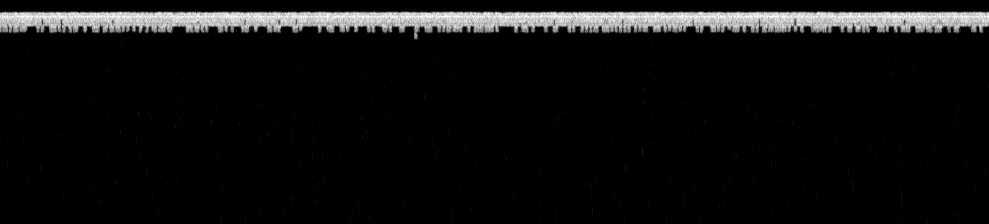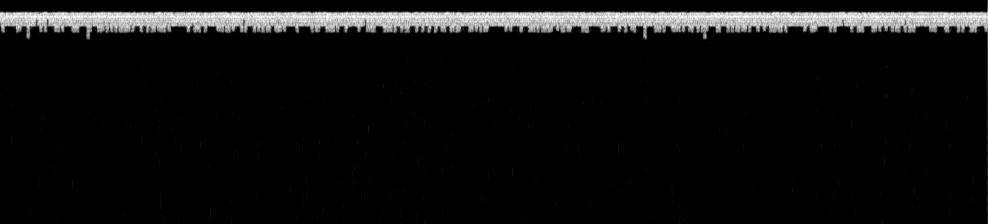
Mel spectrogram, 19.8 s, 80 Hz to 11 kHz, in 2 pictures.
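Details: Maebu-ri, the Ruspolia katydid, in a 2020 recording from Korea's National Institute of Biological Resources, sings a long, level, high-pitched buzzing trill that never breaks or shifts in pitch, alone against silence.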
